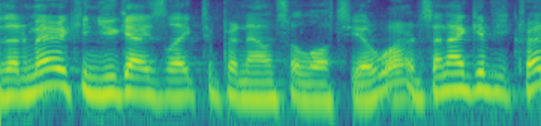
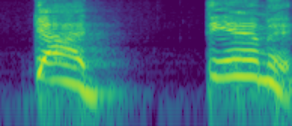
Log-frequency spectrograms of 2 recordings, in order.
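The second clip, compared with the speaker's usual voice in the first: very high-pitched put-on American voice; 12 semitones higher than usual. Told they can't curse in an american accent, the speaker tries: put-on american accent. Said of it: "like you can't curse in an American accent".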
